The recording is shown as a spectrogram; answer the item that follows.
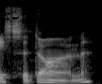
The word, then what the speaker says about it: Aesudan: Paul, how do they say it in the audiobook? Elliot was very close. As far as I remember from the audiobook, they say Aesadan. I believe, yes, Okay. Aesadan.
